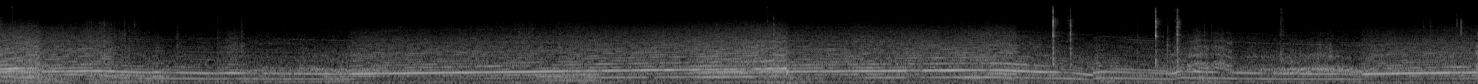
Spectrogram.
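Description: A McLaren F1 GTR race car's engine howls nearby at Laguna Seca, rising steadily through the revs before dipping sharply on gear changes around the two-thirds mark, loud and continuous with no talk.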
